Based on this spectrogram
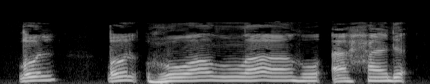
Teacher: Qul idhar hukum lam mati ketemu ha. Qul huwa Allah pada Allahnya dibaca tafkhim taqlid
